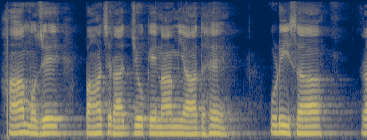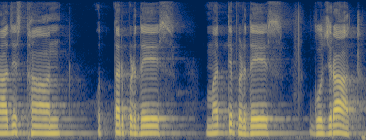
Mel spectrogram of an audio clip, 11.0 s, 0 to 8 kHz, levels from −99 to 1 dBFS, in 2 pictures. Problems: none marked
